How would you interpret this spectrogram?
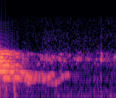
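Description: A cat lets out a single long, drawn-out meow, loud at first, then trailing off into a thinner, wavering tail. No one speaks over it.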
